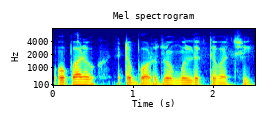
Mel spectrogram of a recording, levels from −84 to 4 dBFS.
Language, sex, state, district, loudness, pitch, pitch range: Bengali, male, West Bengal, Malda, -18 LUFS, 115 Hz, 110-120 Hz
